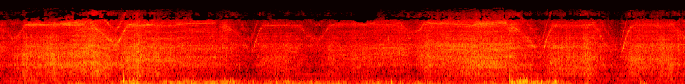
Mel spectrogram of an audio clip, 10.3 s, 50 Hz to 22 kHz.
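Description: Brushless electric motor of a radio-controlled Hoonitruck (3500 kV, on a 2S battery) whining as the car is driven, its pitch dipping and climbing again about six times as it slows and accelerates through turns. The power is starting to fade, so the driver thinks.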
